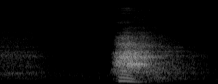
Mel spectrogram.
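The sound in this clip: Deep breath drawn in: one audible inhale that swells after a quiet stretch and then slowly fades, heard on its own without talk.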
